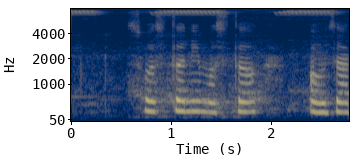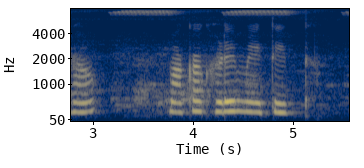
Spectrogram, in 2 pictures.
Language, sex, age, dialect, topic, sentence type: Marathi, female, 18-24, Southern Konkan, agriculture, question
